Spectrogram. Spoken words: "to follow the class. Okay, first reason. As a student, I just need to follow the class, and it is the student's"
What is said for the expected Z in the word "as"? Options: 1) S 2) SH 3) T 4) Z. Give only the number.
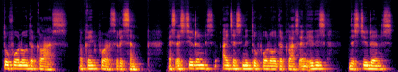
1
